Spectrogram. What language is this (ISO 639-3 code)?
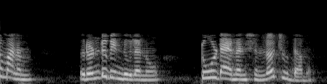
tel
